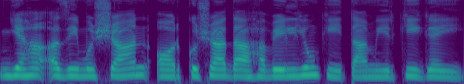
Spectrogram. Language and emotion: Urdu, neutral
